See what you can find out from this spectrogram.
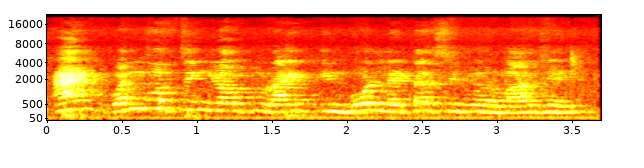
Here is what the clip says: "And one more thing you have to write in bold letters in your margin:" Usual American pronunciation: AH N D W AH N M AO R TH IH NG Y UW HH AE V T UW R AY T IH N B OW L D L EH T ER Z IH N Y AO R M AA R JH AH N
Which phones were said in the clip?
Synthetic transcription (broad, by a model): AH N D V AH N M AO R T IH NG Y UW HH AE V T UW R AY T IH N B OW D L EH T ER S IH N Y AO R M AA R JH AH N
